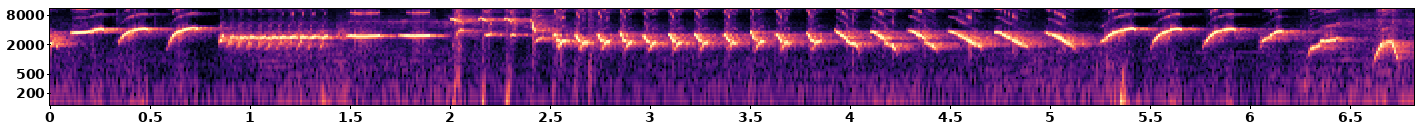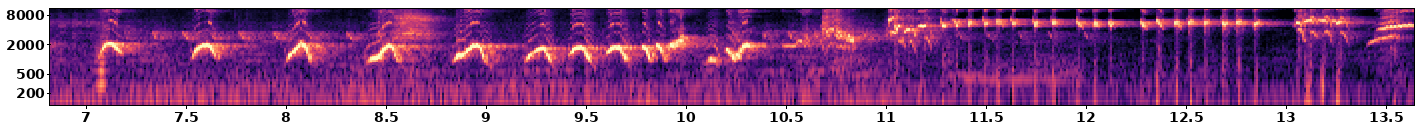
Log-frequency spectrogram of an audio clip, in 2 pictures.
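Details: Murai batu, the white-rumped shama, sings a training song packed with 'tembakan' shot phrases. It runs through long cascades of rapid descending whistled sweeps, loud sharp chips, rattling trills and a high ringing close.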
